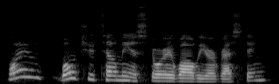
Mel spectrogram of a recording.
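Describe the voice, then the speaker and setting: A man voicing a gentle, plain-spoken and earnest young farm girl in a storybook reading. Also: high-pitched, huge pitch swings, fairly quick, voice pushed up, exaggerated voice.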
